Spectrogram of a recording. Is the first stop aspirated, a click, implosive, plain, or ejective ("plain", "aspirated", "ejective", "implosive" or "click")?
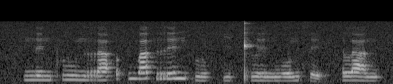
aspirated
